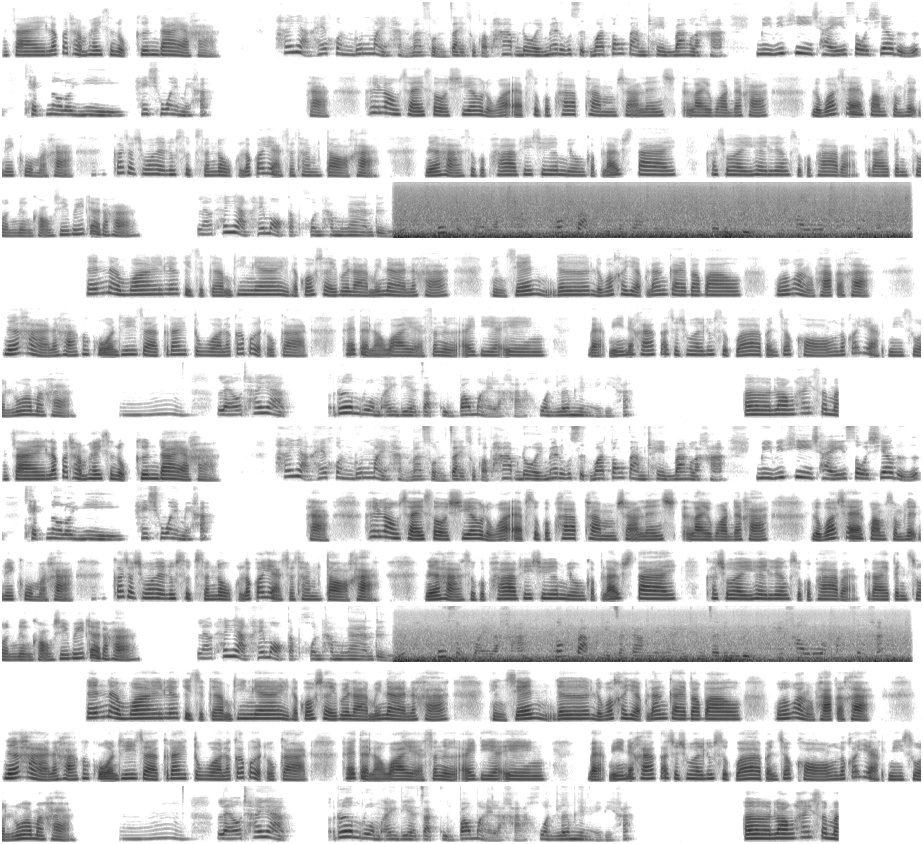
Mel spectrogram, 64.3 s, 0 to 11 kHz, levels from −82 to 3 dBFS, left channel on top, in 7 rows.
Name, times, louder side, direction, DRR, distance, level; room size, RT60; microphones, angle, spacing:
voice 1, 0.0-2.2 12.2-28.9 37.6-55.9 62.5-63.5, right 5 dB, 60° right, 0.4 m, -24 dB
voice 2, 2.7-11.3 29.5-36.4 56.3-58.0 58.4-61.4, right 2 dB, 40° right, 1.5 m, -29 dB
sound 1, 31.5-36.7, left 2 dB, 70° left, 1.2 m, -20 dB
head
